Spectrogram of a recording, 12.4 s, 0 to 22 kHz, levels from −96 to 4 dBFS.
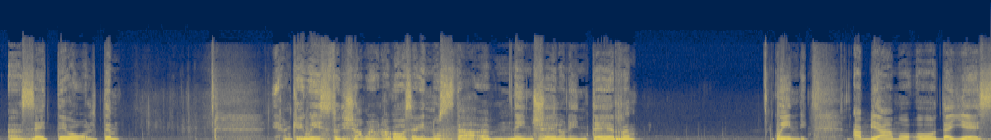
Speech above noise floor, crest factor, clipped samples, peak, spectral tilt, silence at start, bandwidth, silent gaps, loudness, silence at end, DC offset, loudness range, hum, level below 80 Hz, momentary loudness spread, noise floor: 37 dB; 12 dB; under 0.1%; -4 dBFS; -5 dB/octave; 0.1 s; 16 kHz; none; -16 LUFS; 0 s; under 0.1%; 6 LU; none; -32 dBFS; 14 LU; -51 dBFS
